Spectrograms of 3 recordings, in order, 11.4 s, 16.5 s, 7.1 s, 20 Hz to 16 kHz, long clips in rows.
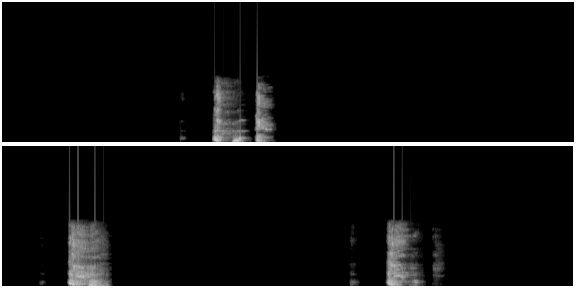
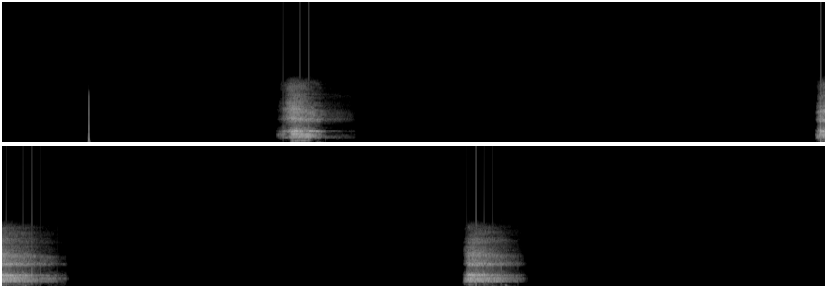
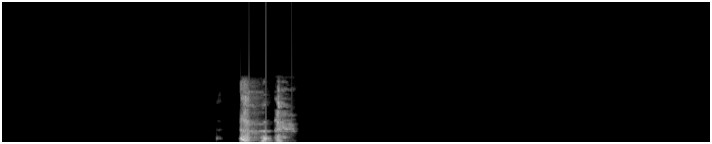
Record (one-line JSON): {"three_cough_length": "11.4 s", "three_cough_amplitude": 27418, "three_cough_signal_mean_std_ratio": 0.21, "exhalation_length": "16.5 s", "exhalation_amplitude": 8995, "exhalation_signal_mean_std_ratio": 0.21, "cough_length": "7.1 s", "cough_amplitude": 27847, "cough_signal_mean_std_ratio": 0.16, "survey_phase": "beta (2021-08-13 to 2022-03-07)", "age": "65+", "gender": "Male", "wearing_mask": "No", "symptom_none": true, "smoker_status": "Ex-smoker", "respiratory_condition_asthma": false, "respiratory_condition_other": false, "recruitment_source": "REACT", "submission_delay": "1 day", "covid_test_result": "Negative", "covid_test_method": "RT-qPCR"}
